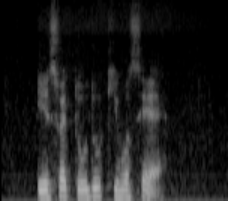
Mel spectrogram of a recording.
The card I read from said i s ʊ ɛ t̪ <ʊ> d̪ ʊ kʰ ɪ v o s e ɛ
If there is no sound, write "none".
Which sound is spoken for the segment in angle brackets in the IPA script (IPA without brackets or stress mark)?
u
